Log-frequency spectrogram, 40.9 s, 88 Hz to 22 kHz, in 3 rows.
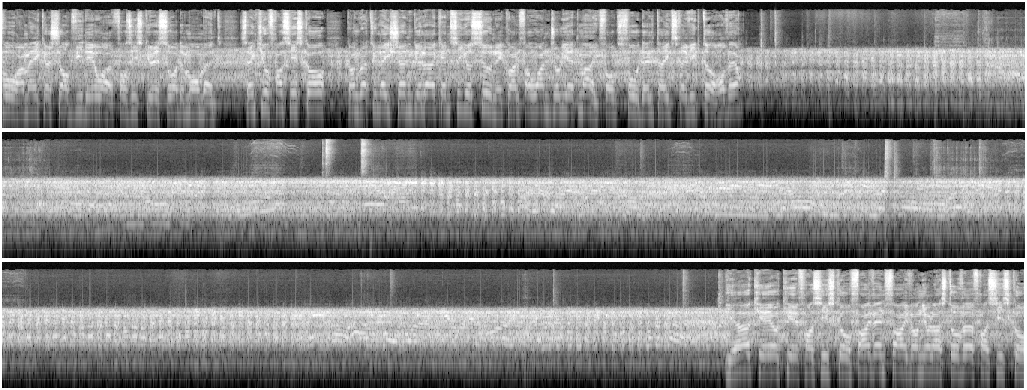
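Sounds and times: narrow-band radio hiss: 0.0 - 40.9
weak distorted radio voice: 0.0 - 40.9.

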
